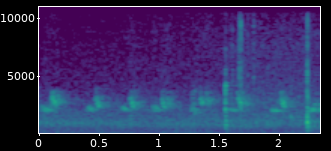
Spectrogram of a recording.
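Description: A small bird chirping in the background, a quick series of short chirps, about three or four a second, with a couple of faint clicks near the end.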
